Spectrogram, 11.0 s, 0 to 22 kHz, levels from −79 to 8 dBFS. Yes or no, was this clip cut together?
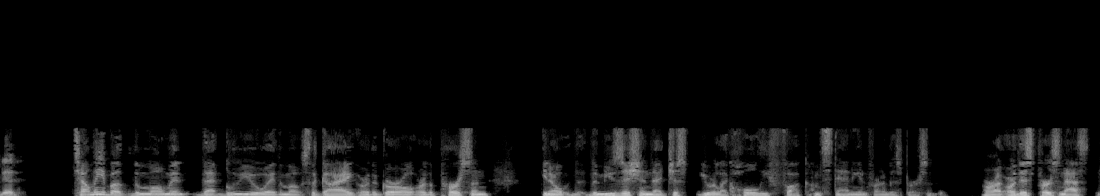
no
